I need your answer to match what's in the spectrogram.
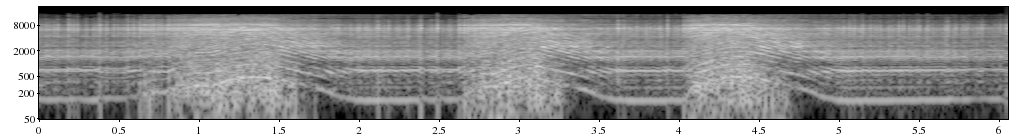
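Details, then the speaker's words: Mugen MBX6R nitro RC car with its idle already lowered, running on new VP PowerMaster fuel after retuning: the buzzing idle surges and sags every second or two and never settles, an erratic high idle; it ran fine on Nitrotane. "You can hear how inconsistent the idle is. It'll probably cut out."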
